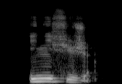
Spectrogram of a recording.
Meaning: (adjective) fireproof, fire-retardant; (noun) fire retardant; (verb) inflection of ignifuger: 1. first/third-person singular present indicative/subjunctive 2. second-person singular imperative
- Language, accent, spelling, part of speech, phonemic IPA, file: French, France, ignifuge, adjective / noun / verb, /iɡ.ni.fyʒ/, LL-Q150 (fra)-ignifuge.wav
